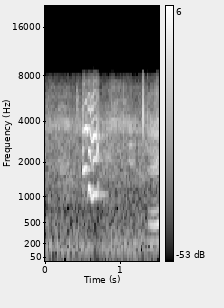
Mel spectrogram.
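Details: Miniature dachshund during the birth of the last of five puppies on a Sunday evening, 19 April 2009, a difficult delivery with a stuck pup. A short, high whimper with stacked harmonics, then a thin rising whine over quiet indoor hiss.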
